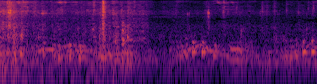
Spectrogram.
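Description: Pigeons cooing at moderate distance, soft low repeated coos over faint background noise and a few brief clicks, no talking.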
